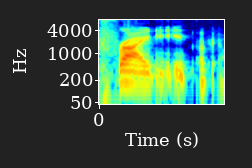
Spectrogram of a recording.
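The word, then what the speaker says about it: Phryne: these letters don't exist I listened to three pronunciations and they were all like fry and even one was like not that I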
